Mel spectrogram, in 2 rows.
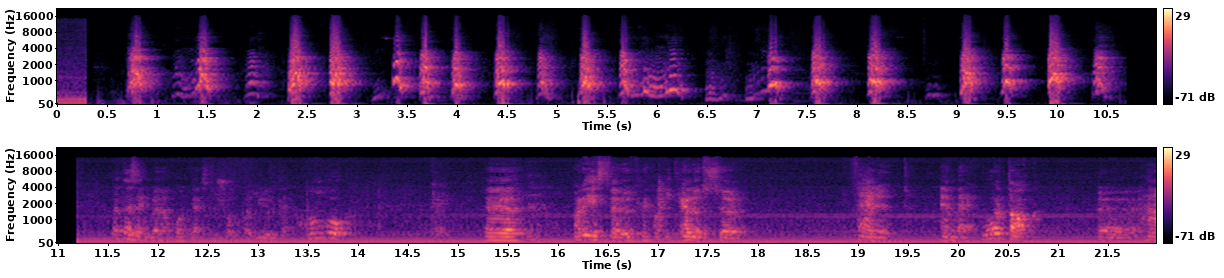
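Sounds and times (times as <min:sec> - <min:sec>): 
dog barking excitedly before a walk: 0:00.7 - 0:10.7
speech: 0:11.6 - 0:14.1, 0:14.8 - 0:18.0, 0:19.0 - 0:20.8, 0:21.4 - 0:21.9.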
